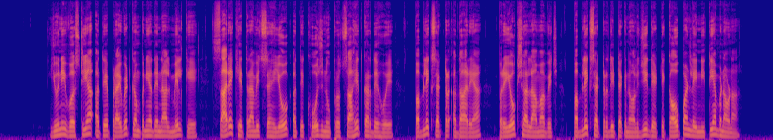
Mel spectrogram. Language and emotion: Punjabi, neutral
